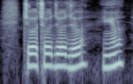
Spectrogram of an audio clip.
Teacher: तालव्य व्यंजन किसे कहते हैं, तालु और जीभ के स्पर्श से बोले जाने वाले व्यंजन। जीभ के मोटे वाले भाग और तालु के स्पर्श से बोले जाने वाले वर्ण तालव्य व्यंजन कहलाते हैं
